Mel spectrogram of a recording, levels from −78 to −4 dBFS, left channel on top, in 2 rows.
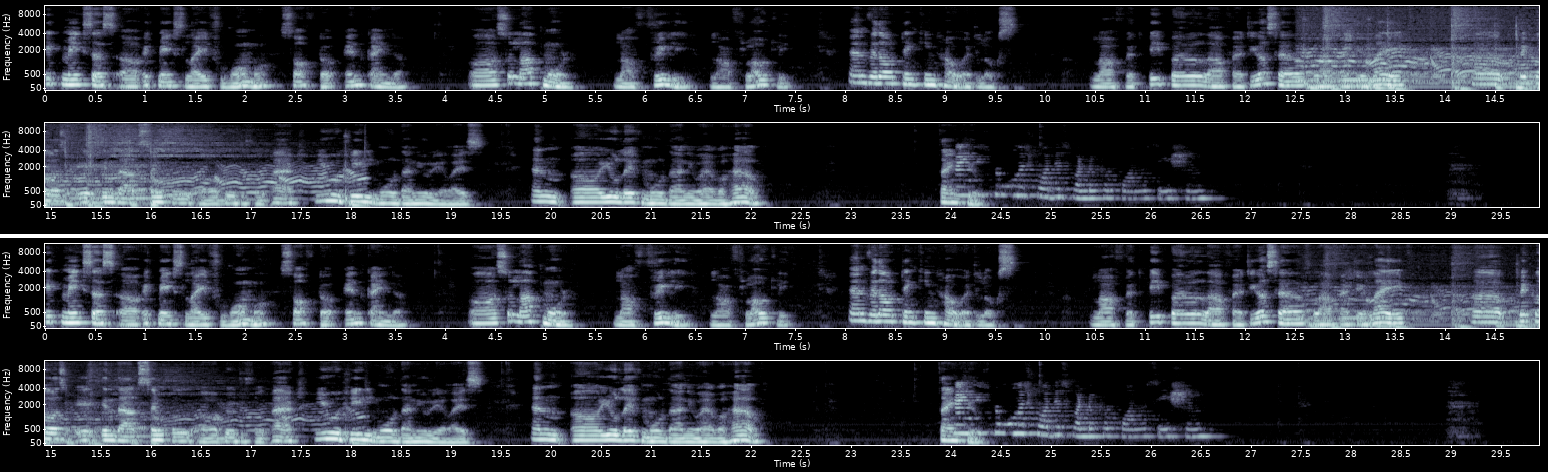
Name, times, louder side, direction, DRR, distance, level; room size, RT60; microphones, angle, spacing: voice 1, 0.0-3.6 4.2-5.3 5.7-7.5 8.0-9.7 10.5-13.6 14.3-19.3 19.8-22.1 23.9-24.3, right 1 dB, 20° right, 0.4 m, -20 dB
sound 1, 12.5-18.2, left 6 dB, 80° left, 0.4 m, -27 dB
voice 2, 24.0-26.7 29.0-29.1, right 4 dB, 85° right, 0.7 m, -31 dB
2.1 x 2.1 x 3.5 m
head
